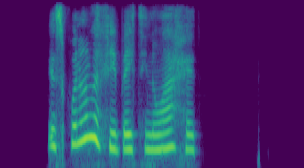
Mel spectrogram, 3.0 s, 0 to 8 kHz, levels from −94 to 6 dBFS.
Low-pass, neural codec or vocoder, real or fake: 7.2 kHz; codec, 16 kHz, 2 kbps, X-Codec, HuBERT features, trained on LibriSpeech; fake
